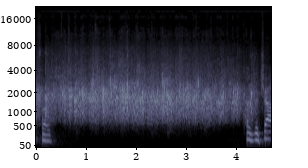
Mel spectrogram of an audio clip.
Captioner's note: applause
